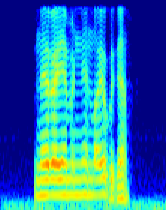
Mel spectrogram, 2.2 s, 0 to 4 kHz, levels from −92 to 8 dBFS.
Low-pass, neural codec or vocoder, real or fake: 3.6 kHz; autoencoder, 22.05 kHz, a latent of 192 numbers a frame, VITS, trained on many speakers; fake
